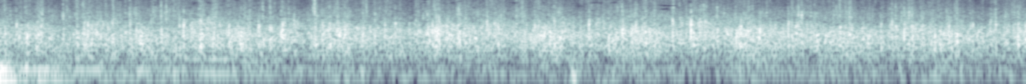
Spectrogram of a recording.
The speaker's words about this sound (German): Wie gut ist dieser Gott? Wie gut ist dieser Gott? Ja, lass uns ihm einen Applaus geben.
